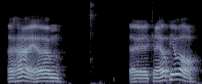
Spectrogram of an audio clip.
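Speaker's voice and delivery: slow, weary, halting tired voice. Voicing a gift shop clerk greeting the players: tired tiefling man. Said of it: "lifts his head and is like".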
